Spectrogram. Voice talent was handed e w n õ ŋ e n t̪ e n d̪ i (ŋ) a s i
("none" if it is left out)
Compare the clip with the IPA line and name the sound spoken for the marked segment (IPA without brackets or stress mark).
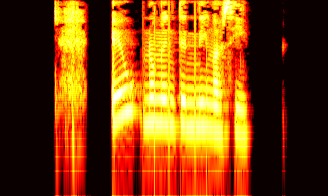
ŋ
